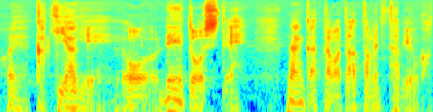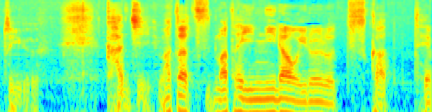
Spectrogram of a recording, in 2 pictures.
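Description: A man with a deep, low voice chats alone on a livestream. His pitch swings widely as he rambles through his week, chatty and self-mocking. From Fukuoka, Japan. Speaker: livestream host. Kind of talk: casual solo livestream chat.

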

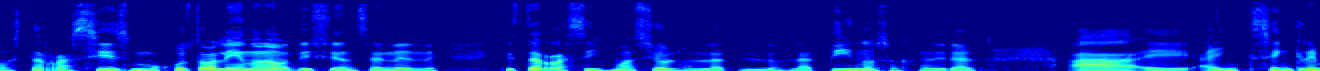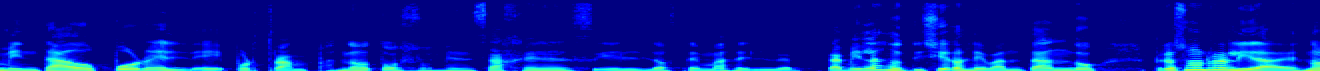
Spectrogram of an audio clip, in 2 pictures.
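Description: A man's voice: high voice, a little mellow, clear, resonant tone. A man from Peru hosting a podcast, commenting on the news in a casual monologue and thinking aloud with frequent restarts. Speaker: podcast host.

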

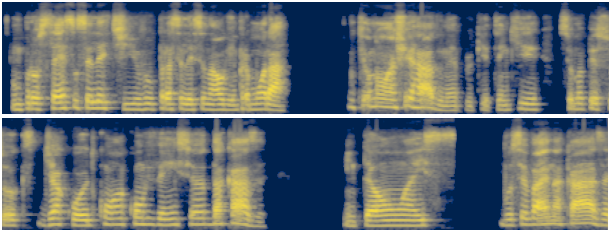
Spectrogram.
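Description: A man from Brazil, chatting casually as a guest, with a relaxed, rambling way of telling stories. The recording sounds dull and lo-fi. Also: on the high side, gravelly. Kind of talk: casual chat.

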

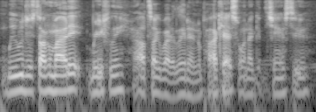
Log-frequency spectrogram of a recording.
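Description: A man's voice: medium pitch, level tone, very fast, creaky. A young man from New York hosting a podcast, telling stories casually and acting out quotes in a raised voice. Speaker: podcast host. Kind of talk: casual storytelling chat.

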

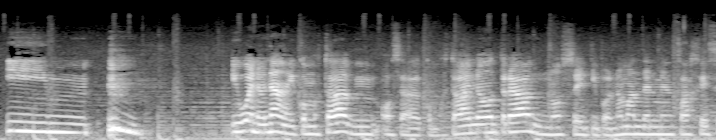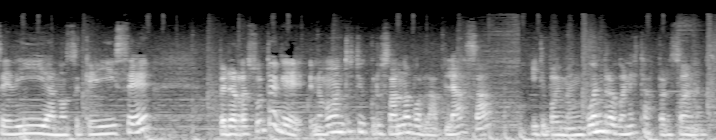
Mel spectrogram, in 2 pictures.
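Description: A woman's voice: lowish voice, normal speed, faint music behind. A young woman with an Argentine Spanish accent chatting casually, rambling through stories with lots of fillers. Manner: rambling storyteller with many fillers. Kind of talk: casual chat.

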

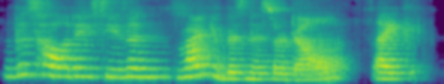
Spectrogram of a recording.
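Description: A woman's voice: sits high, lively intonation, a little fast, darkish tone, a little hiss or hum. A woman co-hosting a podcast in casual chat, telling stories and teasing. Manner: chatty, storytelling, teasing. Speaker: podcast co-host. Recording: roomy, distant sound.

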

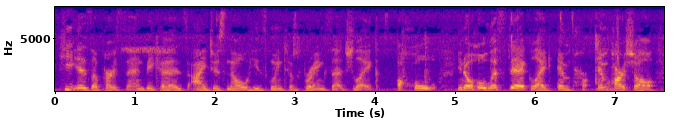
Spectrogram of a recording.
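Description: A woman's voice: fairly low pitch, steady tone, normal speed, hardly any pauses, a little hiss or hum, rough recording. A young woman from Nigeria hosting a casual podcast chat, upbeat and laughing often, with many fillers. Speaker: podcast host.

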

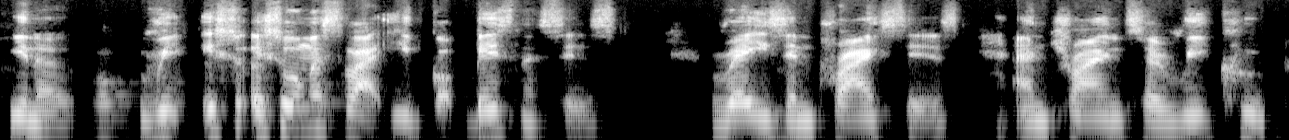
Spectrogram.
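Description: A man's voice: medium pitch, measured pace, fairly bright tone, slightly rough, no room sound, low-quality recording. A male panel guest speaking earnestly, with hesitant phrasing and frequent fillers. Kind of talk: casual panel chat.

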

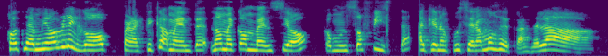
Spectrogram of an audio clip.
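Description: A Venezuelan woman co-hosting a casual podcast, telling a story in an animated, gossipy way with sound effects. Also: fairly high pitch, normal speed. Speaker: podcast co-host. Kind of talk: casual chat. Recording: dull lo-fi dry sound.

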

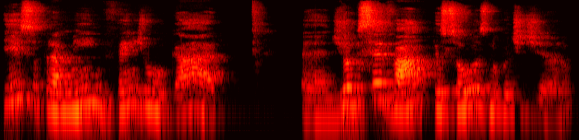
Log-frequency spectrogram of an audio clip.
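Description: In a slow, mid-range voice with lively intonation, this Brazilian Portuguese-accented playwright reflects during a podcast interview. She works through her ideas aloud, repeating phrases in new words, and the sound is roomy with noticeable echo.

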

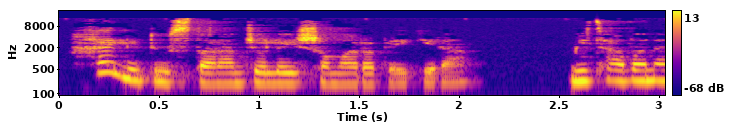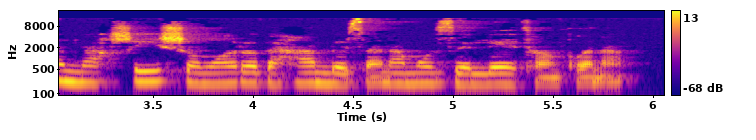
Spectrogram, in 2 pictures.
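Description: A calm, needling artist in an audiobook, unbothered and faintly amused, as a woman reading aloud gives him voice. The tone stays husky and slightly breathy, pitched at an ordinary middle height. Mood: provoking. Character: aloof, mocking male artist on a cliff.

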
